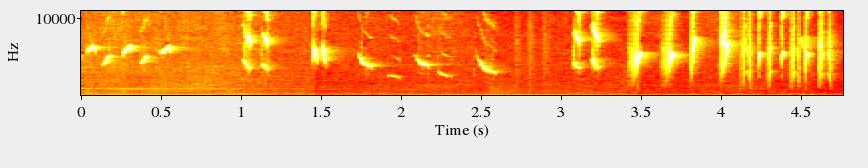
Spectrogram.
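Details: Olive-backed sunbird in full song as a training lure for other sunbirds, its phrases rich in rolls and borrowed notes: high slurred whistles, then bursts of rapid sharp ticks and downward-falling chirps, over low background hum.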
